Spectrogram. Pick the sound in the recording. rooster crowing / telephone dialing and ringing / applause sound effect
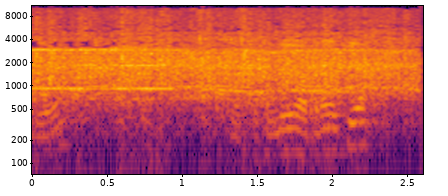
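applause sound effect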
